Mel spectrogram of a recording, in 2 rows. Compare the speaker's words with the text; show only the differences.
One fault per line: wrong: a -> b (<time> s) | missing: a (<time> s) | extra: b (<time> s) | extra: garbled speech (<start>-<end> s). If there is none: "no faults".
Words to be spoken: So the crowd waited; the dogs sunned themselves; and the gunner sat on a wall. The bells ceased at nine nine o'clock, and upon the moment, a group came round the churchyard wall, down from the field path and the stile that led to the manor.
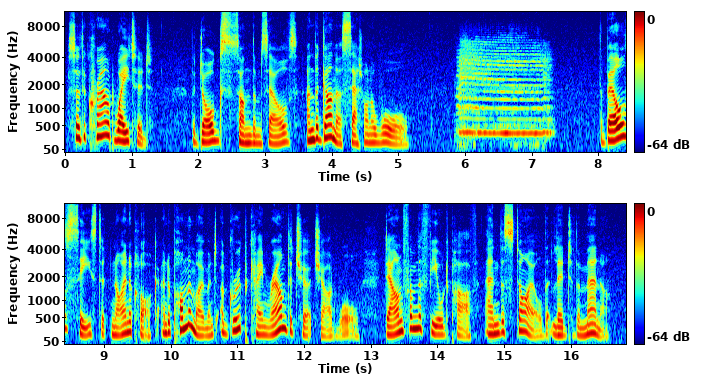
missing: nine (9.4 s)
